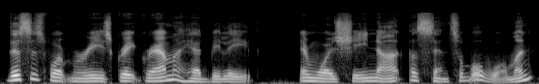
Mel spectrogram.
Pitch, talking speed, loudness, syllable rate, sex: 155 Hz, 165 wpm, -19 LUFS, 4.6 syllables/s, female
